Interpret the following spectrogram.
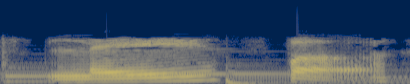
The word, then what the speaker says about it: Leifa: Her name is pronounced Leifa, Lay-Fuh, phonetically.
